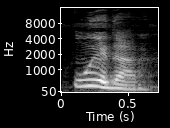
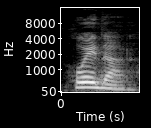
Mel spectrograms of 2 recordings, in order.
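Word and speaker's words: whether: এবার দেখো রয়েছে ওয়েদার। এটা আমরা উচ্চারণ করে থাকি প্রায় এভাবে, হো এদার। আমরা বলে থাকি হোয়েদার, হোয়েদার, কিন্তু তা নয়, ওয়েদার।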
